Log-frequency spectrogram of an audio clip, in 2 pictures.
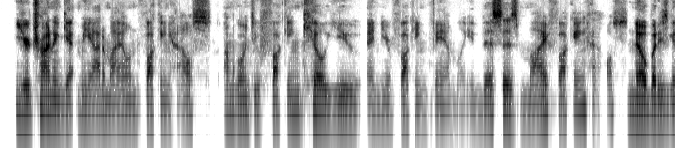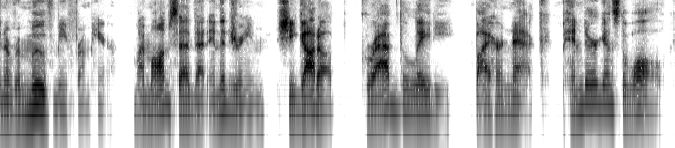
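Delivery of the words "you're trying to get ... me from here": ordinary talk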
